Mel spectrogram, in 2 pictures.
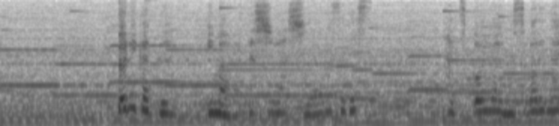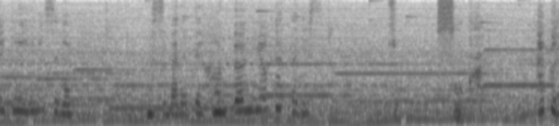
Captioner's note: rain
